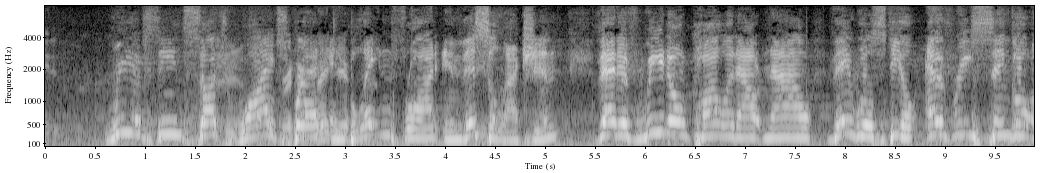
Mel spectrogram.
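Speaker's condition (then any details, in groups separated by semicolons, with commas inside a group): No condition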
